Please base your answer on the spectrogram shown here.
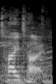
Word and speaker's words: TyTy: told that apparently TyTy his name is pronounced Tai Tai which my brain I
